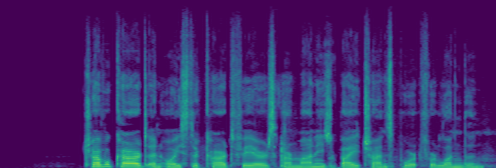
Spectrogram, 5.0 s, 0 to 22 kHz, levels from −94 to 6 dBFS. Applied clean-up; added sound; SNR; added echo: neural mask model Resemble Enhance denoiser.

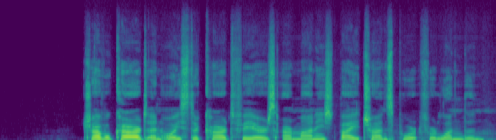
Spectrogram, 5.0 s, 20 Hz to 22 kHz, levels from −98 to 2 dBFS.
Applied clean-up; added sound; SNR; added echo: none; none; none; none.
